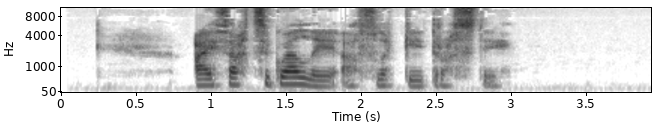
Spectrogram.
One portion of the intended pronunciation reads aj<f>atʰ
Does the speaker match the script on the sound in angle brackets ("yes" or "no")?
no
